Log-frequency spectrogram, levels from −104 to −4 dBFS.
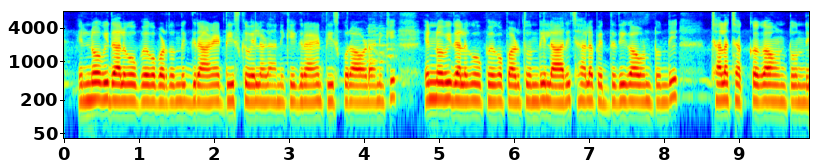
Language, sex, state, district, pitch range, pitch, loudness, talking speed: Telugu, female, Telangana, Karimnagar, 190-200 Hz, 195 Hz, -18 LUFS, 110 wpm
